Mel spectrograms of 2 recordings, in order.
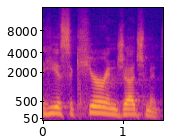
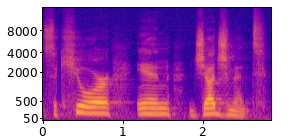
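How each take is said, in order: First: Said in the usual way. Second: Slow emphatic repeat. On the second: Shown as a demonstration. Repeats phrase slowly for emphasis.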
